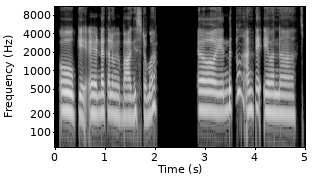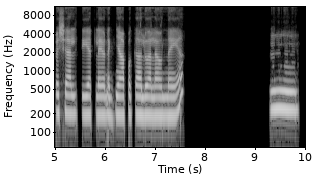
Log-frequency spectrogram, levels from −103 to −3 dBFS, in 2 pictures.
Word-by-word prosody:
Okay. 210 -4 +6 0.2
ఎ - - +5
ఎండాకాలమే 205 -1 +1
బాగిష్టమా? 185 +2 0 1.0
ఆహ్, 225 -1 +5
ఎందుకు? 250 - -2 0.2
అంటే 235 +2 +1 0.2
ఏవన్నా 205 -1 +2 0.4
స్పెషాలిటీ 200 -1 -4
అట్లా 190 +1 -9
ఏవన్నా 190 0 -3
జ్ఞాపకాలు 190 0 -2
అలా 185 0 -2
ఉన్నయా? 185 +2 -3 1.8
హ్మ్. 235 -1 0
200 Hz, 90 wpm, -25 LUFS, 190-225 Hz, 1.8 s, Okay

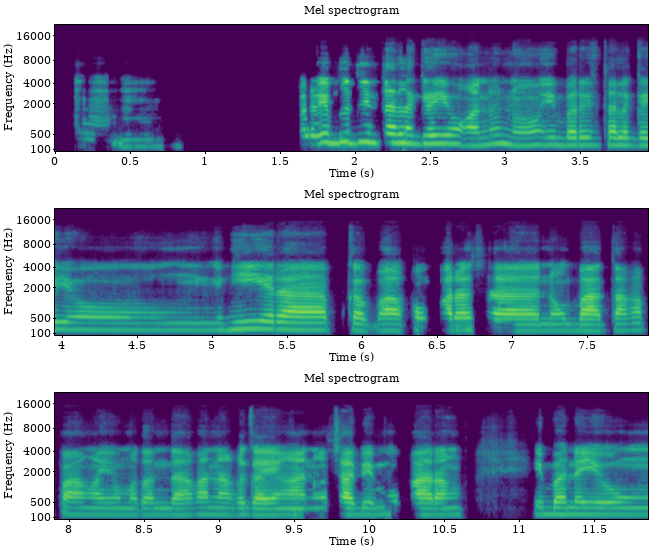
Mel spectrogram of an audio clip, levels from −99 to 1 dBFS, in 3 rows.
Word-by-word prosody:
Mm, 165 -1 -17 0.9
pero 220 +1 -2
iba 265 +3 -1
din 270 -1 +2
talaga 245 -3 +3
yung 235 -1 +1
ano, 195 +5 0
'no, 195 -3 -5
iba 195 -1 -2
rin 200 -1 -4
talaga 195 -1 -2
yung 180 -2 -7 0.4
hirap 190 -3 +3
kapa 165 -1 +1
kumpara 170 0 0
sa 160 -2 +2
noong 160 0 -6
bata 160 +1 +3
ka - - -3
pa, 170 0 -1
ngayong 160 0 -5
matanda 160 -1 -3
ka 170 - +1
na, 165 -1 -3
kagaya 160 -1 +3
nga 155 0 +3
ng 165 0 -6
sabi 165 0 +3
mo, 180 +2 -11
parang 160 0 +2 0.5
iba 170 0 -1
na 170 - +1
yung 165 0 -2
170 Hz, 165 wpm, -24 LUFS, 165-190 Hz, 0.9 s, talaga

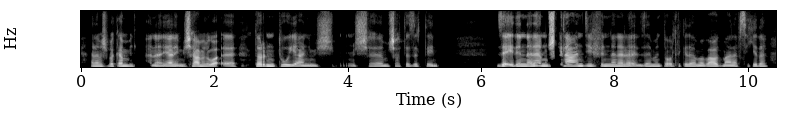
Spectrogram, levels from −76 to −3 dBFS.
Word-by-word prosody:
أنا 160 - -2
مش 160 0 -3
باكمل، 195 +3 0 0.3
أنا 145 - -1
يعني 160 +1 +1
مش 145 - +4
هاعمل 90 -2 +3
وق 85 +1 +3
آآ 145 - -2 0.3
Turn 195 0 +5 0.2
two 195 -1 +1
يعني، 150 -4 0
مش 135 -2 -5 0.2
مش - - -3
مش 145 +1 0
هاعتذر 85 -1 -10
تاني، - - -9 0.9
زائد 185 - +4
إن 175 -1 +2
أنا 120 -8 +3
المشكلة 210 - +5
عندي 210 +2 +2
في 205 - -8
إن 160 - -1
أنا 170 -3 0
ن 145 - -6
زي 165 +3 -4
ما 170 +1 -3
أنت 180 - -7
قُلت 170 - -6
كده 175 - -3
لمّا 155 -2 -1
باقعُد 95 -8 +1
مع 150 +1 0
نفسي 170 - -6
كده، 175 -1 -5
160 Hz, 205 wpm, -23 LUFS, 140-180 Hz, 0.9 s, Turn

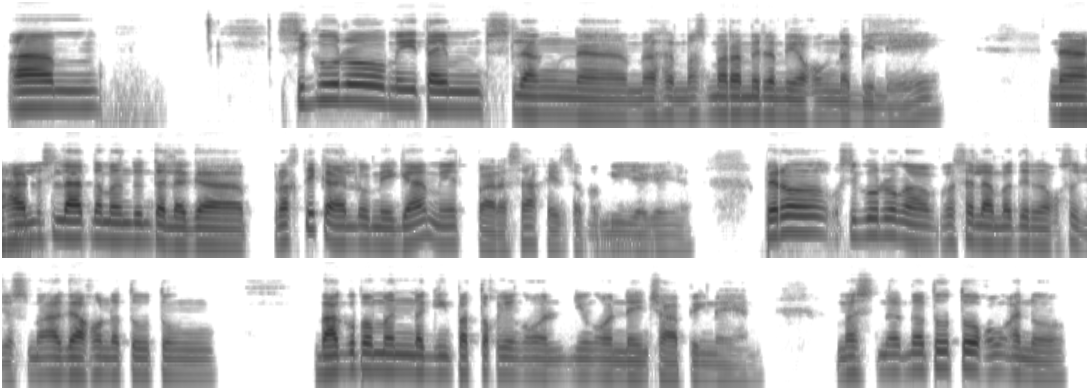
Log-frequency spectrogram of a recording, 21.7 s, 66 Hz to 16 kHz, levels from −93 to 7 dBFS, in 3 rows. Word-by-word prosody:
Uhm, 170 0 +6 1.2
siguro 225 +1 +2
may 180 -1 +3
times 165 -2 +1
lang 130 -1 0
na 115 -1 0
mas 120 +1 -4
mas 125 +1 -8
marami-rami 130 -2 0
akong 115 0 -6
nabili. 100 +3 -9 0.8
Na 130 0 +6
halos 150 +3 +4
lahat 170 -1 +8
naman 155 -2 +1
dun 155 0 -4
talaga 125 -3 +3 0.2
praktikal 145 - +2
o - - -4
may 125 -1 -1
gamit 140 -2 +1
para 105 -2 -2
sa'kin, 115 0 -6
sa - - -14
pamilya 100 0 -12
ganyan. 95 0 -16 0.5
Pero 210 +2 +5
siguro 185 +1 -2
nga 145 -3 +1
pasalamat 140 -2 0
din 130 -2 -4
ako 120 -2 -6
sa 140 - -6
Diyos 105 -1 -8
maaga 125 0 +2
akong 130 -1 -5
natutong 120 -1 -9 0.7
bago 140 +3 +5
pa 155 - +2
man 145 -1 0
naging 135 -1 -2
patok 130 0 -3
'yung 125 -1 -4
on 120 -1 -6
'yung 120 0 -9
online 110 -1 -5
shopping 105 0 -5
na 95 - -11
'yan, 90 0 -16 0.6
mas 135 +1 -4
na 145 - -4
natuto 160 +2 0
akong 145 +1 -9
ano 110 -3 -6
130 Hz, 150 wpm, -24 LUFS, 120-155 Hz, 1.2 s, lahat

